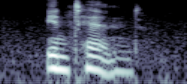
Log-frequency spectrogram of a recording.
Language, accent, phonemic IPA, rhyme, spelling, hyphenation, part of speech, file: English, US, /ɪnˈtɛnd/, -ɛnd, intend, in‧tend, verb, En-us-intend.ogg
- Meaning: 1. To fix the mind upon (something, or something to be accomplished); be intent upon 2. To fix the mind on; attend to; take care of; superintend; regard 3. To stretch to extend; distend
